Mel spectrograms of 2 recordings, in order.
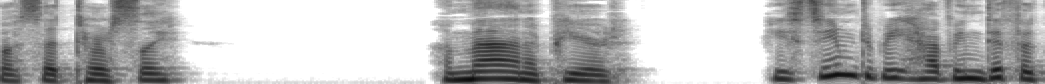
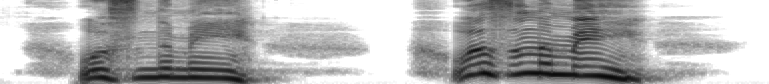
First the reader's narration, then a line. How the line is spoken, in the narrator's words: cried, looking around wildly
